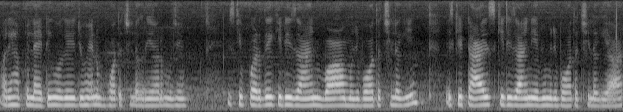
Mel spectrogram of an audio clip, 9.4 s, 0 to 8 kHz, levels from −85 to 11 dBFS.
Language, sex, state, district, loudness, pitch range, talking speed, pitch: Hindi, female, Chhattisgarh, Raipur, -14 LUFS, 185-200 Hz, 230 wpm, 195 Hz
